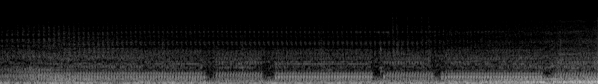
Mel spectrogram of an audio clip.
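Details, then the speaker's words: 2008 Audi TT Mk2 heater blower motor behind glove box, before replacement: steady whirring drone with brief dips about every second, rough and rattly, weaker airflow than before; blower motor bearings worn. "So, the reason I'm I'm doing this is cuz mine's actually failed and the bearings have gone in it. So, it's making a right rocket and it's not as powerful as it used to be."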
